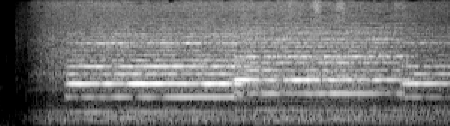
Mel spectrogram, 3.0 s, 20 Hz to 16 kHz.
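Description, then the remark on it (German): An emergency vehicle siren sounds loudly and continuously at the Notre-Dame cathedral fire in Paris on the evening of 15 April 2019, its bright stacked tones holding steady with a slight rising wail midway, over a low rumble of traffic and engine noise. “Im Blaulicht der Einsatzwagen stehen am Abend hunderte Pariser Bürger und Touristen auf den Seinebrücken.”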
